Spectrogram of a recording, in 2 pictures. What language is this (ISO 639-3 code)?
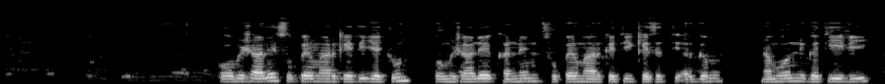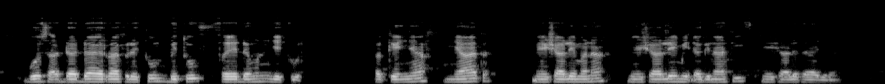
orm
